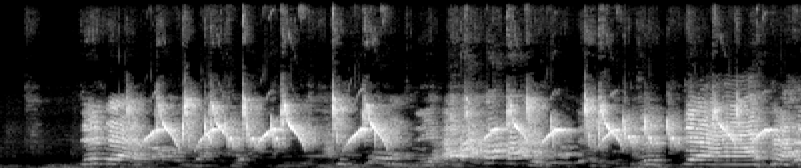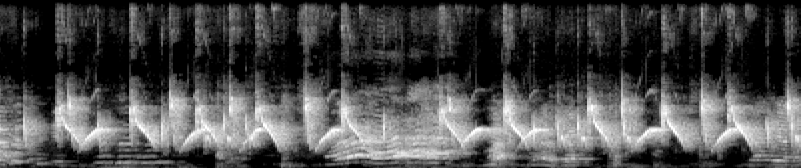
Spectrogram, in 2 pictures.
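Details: Bar-winged prinia locked in a fierce fight, pouring out dense, rapid high chirping and trilled phrases almost nonstop, with a few short breaks and soft low rumbling and voices in the background.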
